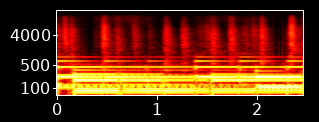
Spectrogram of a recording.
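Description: Live instrumental improvisation by electric bass, electric guitar and drum kit: held bass notes under guitar tones, with drum and cymbal strokes at a steady pulse.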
